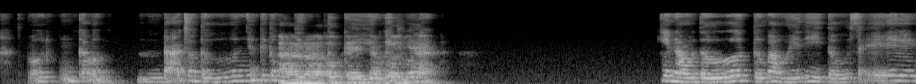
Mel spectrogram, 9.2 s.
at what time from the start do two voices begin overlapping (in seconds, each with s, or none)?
2.8 s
